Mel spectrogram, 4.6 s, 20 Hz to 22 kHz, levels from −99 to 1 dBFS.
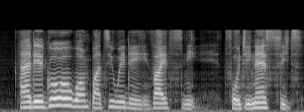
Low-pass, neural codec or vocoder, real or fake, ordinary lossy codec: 7.2 kHz; autoencoder, 22.05 kHz, a latent of 192 numbers a frame, VITS, trained on many speakers; fake; none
